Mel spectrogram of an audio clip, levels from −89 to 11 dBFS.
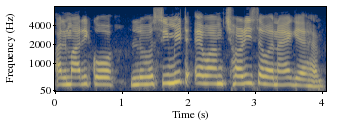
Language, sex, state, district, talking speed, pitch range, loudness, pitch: Hindi, female, Jharkhand, Palamu, 145 wpm, 245-285 Hz, -12 LUFS, 260 Hz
